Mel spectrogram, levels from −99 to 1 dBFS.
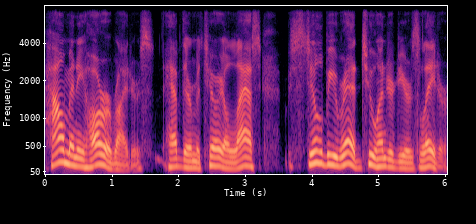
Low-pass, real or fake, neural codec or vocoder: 7.2 kHz; real; none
